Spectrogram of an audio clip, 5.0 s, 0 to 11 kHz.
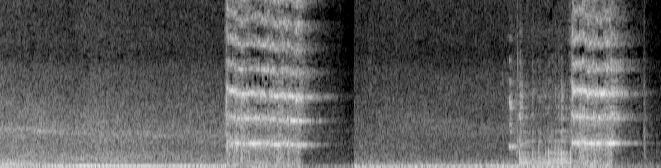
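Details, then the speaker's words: Sharp 18-inch floor fan model PJ-SL181 on speeds 1–3: sharp piercing squeal bursts under a second over low motor hum; blade not pushed fully onto its hub pin and missing locking cap; fixed by reseating and capping. "พัดลมหมุนมีเสียงดังยังกับเบรกรถเลยนะเอี๊ดๆนะมันดังมาจากยังไงเนี่ยะนะ"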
